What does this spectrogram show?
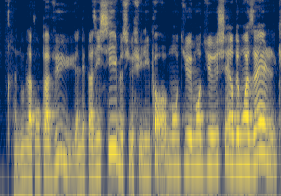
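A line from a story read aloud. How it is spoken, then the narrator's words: Crying out, sobbing. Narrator (French): cria Nicole, éclatant en sanglots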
